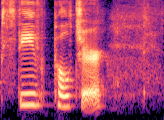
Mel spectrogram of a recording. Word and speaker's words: Steve Pilcher: This is done in pencil, and I think this is by, Steve Pilcher.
